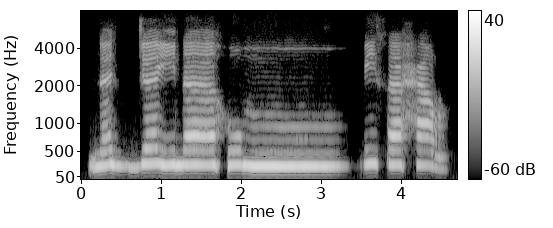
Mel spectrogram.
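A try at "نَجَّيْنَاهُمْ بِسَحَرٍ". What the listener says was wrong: Bisa har. Rohnya jangan buru-buru dilepas. Ada tawasud ya.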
